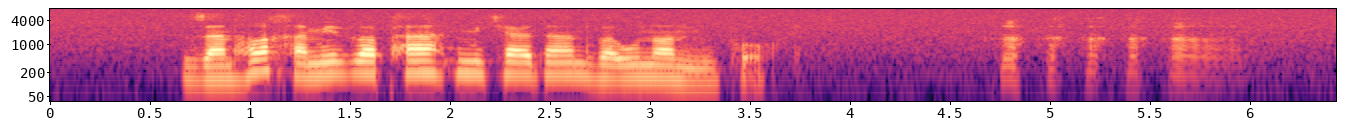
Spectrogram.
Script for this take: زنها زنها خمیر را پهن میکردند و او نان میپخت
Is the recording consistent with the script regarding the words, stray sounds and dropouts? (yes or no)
no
